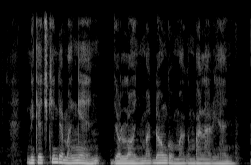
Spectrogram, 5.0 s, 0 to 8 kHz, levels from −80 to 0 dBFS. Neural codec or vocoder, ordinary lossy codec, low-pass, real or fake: none; none; 7.2 kHz; real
